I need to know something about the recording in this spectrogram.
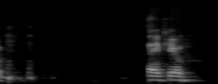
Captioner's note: laughing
